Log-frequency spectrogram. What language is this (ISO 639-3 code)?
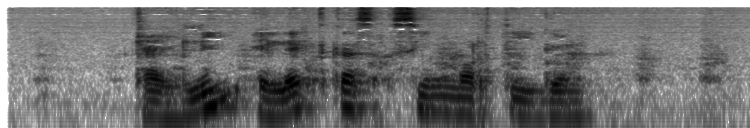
epo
